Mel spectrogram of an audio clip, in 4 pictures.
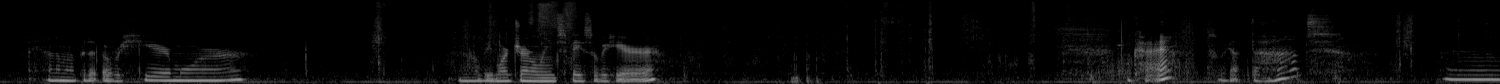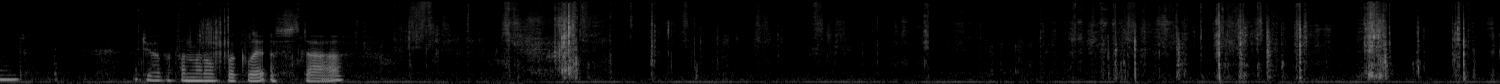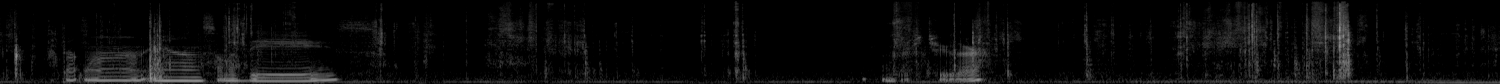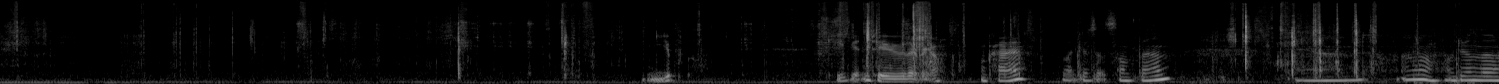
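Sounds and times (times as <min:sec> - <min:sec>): paper rustling: 0:14.0 - 0:37.7, 0:38.8 - 0:56.4, 0:57.0 - 0:59.9.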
